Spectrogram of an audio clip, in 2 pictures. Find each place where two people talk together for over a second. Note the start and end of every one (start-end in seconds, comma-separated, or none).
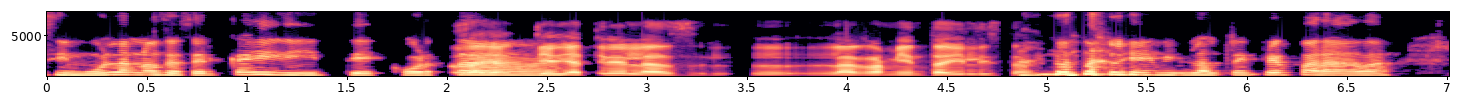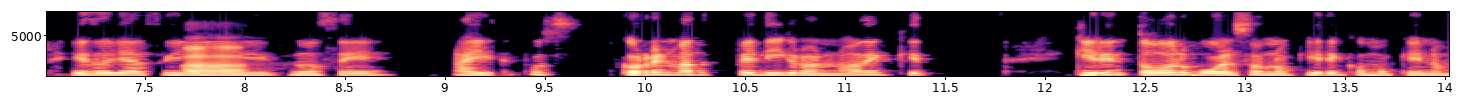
none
